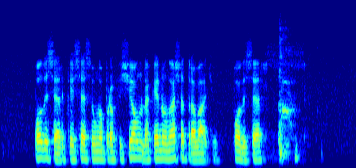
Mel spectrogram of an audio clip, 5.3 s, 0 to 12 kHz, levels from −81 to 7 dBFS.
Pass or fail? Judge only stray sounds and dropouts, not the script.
fail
